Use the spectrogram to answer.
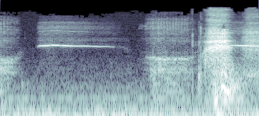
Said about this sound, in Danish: Autorepeat-knappen i bund kunne han snorke i en uendelighed.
